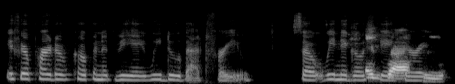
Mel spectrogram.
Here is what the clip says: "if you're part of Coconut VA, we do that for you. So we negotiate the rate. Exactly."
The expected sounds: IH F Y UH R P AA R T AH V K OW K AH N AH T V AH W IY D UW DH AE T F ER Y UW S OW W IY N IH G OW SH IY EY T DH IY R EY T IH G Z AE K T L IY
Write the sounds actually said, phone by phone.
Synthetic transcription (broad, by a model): IH F Y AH R P AA R T AH V K OW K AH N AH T V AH W IY D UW DH AE T F ER Y UW S OW W IY N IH G OW IY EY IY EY IH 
